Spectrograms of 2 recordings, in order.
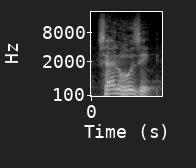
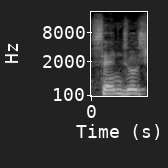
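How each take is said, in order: First: The J is sounded as an H. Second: The J is sounded as a J. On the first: The speaker calls it right. "इसमें जे silent रहता है" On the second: The speaker calls it wrong. "Oh sorry sorry"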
